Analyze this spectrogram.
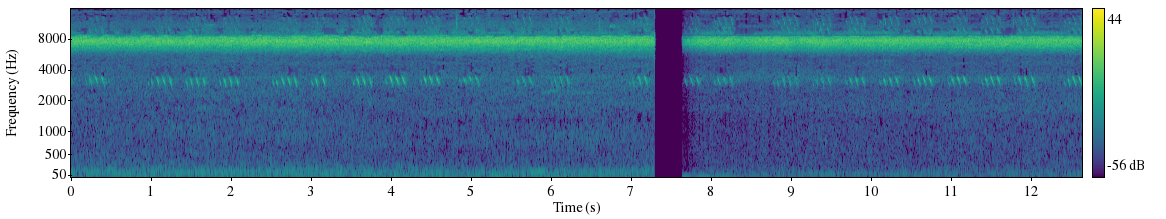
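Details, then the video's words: Crickets chirping for sleep: a steady high shrill trill runs throughout, with short pulsed chirps repeated about every half second beneath it, a brief full silence near the middle, and faint low rumble early on. "CRICKETS SOUNDS"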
